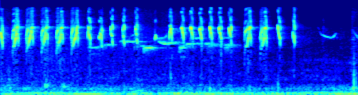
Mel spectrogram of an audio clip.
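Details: Sunbird (kolibri wuling) in full roll tembak song: a fast, unbroken rattle of high sharp chirps with a thin whistle running beneath, ending in a brief upward-slurred note.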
